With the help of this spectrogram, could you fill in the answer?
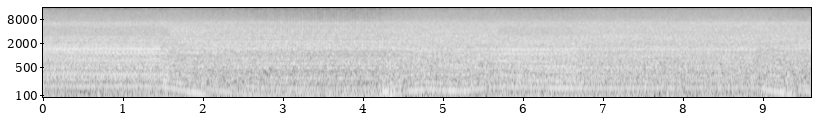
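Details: Mitsubishi Pajero Exceed 2.8 TDI diesel: idle with busy rattling clatter on top, revs rising and falling twice; owner suspects timing chain noise, unconfirmed; engine noise.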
